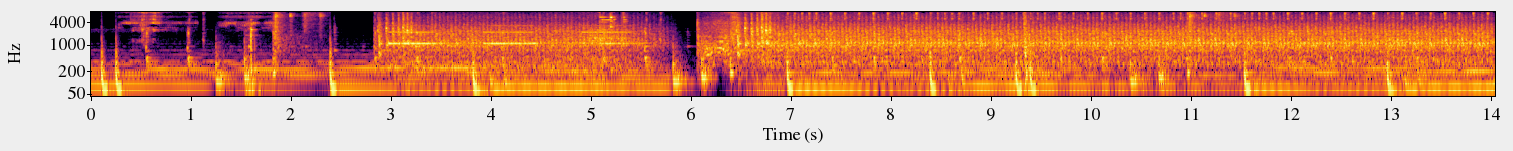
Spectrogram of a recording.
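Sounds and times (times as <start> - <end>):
tractor engine running: 2.8 - 14.0.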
